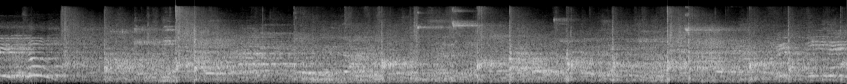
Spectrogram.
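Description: A one-wall handball rally: a series of sharp smacks as a small rubber ball is struck by hand and hits the wall, spaced irregularly about a second apart, over the chatter of voices in a large hall.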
